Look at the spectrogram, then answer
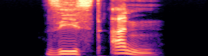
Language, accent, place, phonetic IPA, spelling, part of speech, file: German, Germany, Berlin, [ˌziːst ˈan], siehst an, verb, De-siehst an.ogg
- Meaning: second-person singular present of ansehen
